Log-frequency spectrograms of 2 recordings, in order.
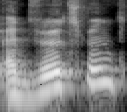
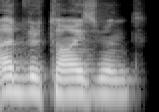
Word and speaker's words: advertisement: Do we say advertisement or advertisement? By the way, that's why we have this photo. Yeah? One of them is American, advertisement. One of them is British, advertisement. Yeah?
